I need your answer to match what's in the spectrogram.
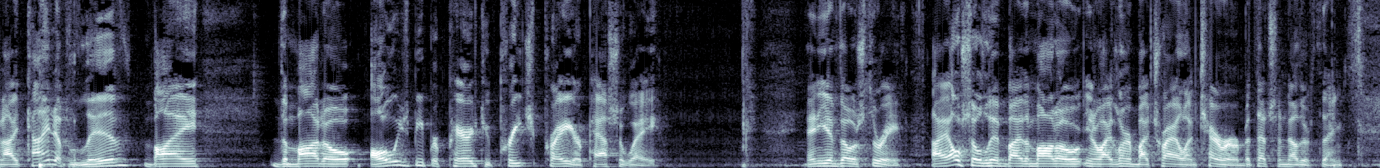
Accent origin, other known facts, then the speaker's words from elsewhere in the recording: Alaska, United States; I'm from Alaska. It took a while getting used to days not changing to be very long or very short.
